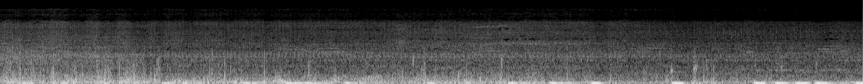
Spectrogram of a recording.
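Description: Wind buffeting the microphone over the noise of a moving vehicle, the low gusts getting stronger near the end.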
